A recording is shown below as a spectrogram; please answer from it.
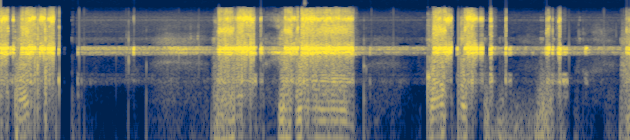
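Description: A man's voice in three loud, distorted bursts of speech that the transcript does not catch, with a steady high-pitched electrical whine underneath in the pauses.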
